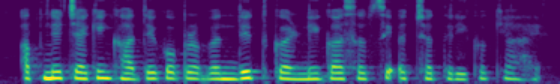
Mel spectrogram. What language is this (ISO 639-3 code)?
hin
